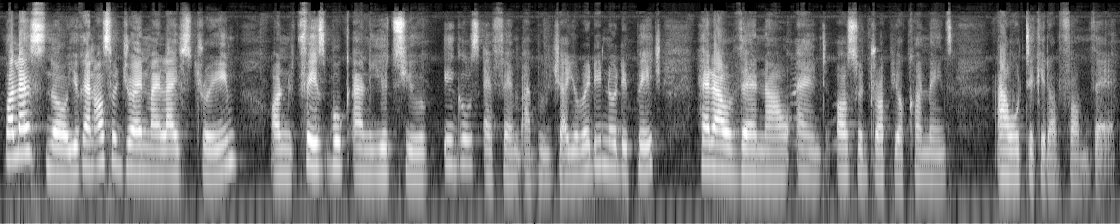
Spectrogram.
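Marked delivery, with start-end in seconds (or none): none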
